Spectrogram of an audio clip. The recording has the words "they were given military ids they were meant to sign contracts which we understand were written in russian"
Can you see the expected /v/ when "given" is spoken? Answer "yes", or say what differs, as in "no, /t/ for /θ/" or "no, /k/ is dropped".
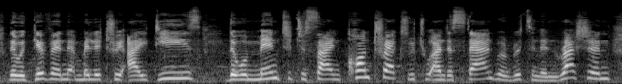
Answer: yes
